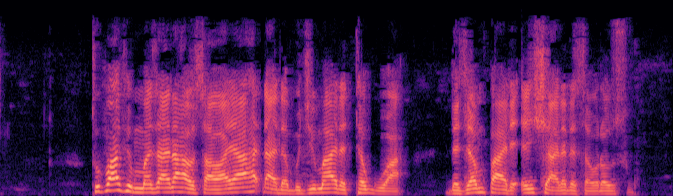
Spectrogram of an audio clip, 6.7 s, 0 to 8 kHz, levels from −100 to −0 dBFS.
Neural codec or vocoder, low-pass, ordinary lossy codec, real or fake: none; 7.2 kHz; AAC, 32 kbps; real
